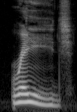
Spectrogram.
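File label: "rage", English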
